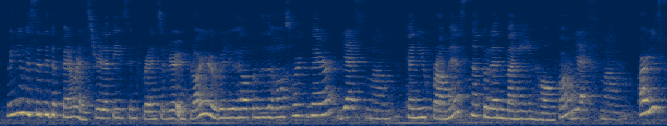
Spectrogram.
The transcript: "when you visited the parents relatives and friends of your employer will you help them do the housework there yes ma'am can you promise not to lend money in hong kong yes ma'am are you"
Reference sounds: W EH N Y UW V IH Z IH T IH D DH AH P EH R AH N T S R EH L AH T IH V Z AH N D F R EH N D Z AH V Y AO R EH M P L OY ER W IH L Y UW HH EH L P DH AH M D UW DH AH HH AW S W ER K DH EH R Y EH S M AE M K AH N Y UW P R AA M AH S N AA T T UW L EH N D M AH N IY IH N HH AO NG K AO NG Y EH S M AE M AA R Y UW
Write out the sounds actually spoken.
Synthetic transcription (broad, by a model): W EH N Y UW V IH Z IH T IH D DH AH P EH R AH N T S R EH L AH T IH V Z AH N F R EH N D S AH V Y AO R EH M P L OY ER W IH L Y UW HH EH L P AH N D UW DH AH HH AW S W ER K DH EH R Y EH S M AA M K AH N Y UW P R AA M AH S N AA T T UW L EH N D M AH N IY IH N HH AO NG K AO NG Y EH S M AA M AA R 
